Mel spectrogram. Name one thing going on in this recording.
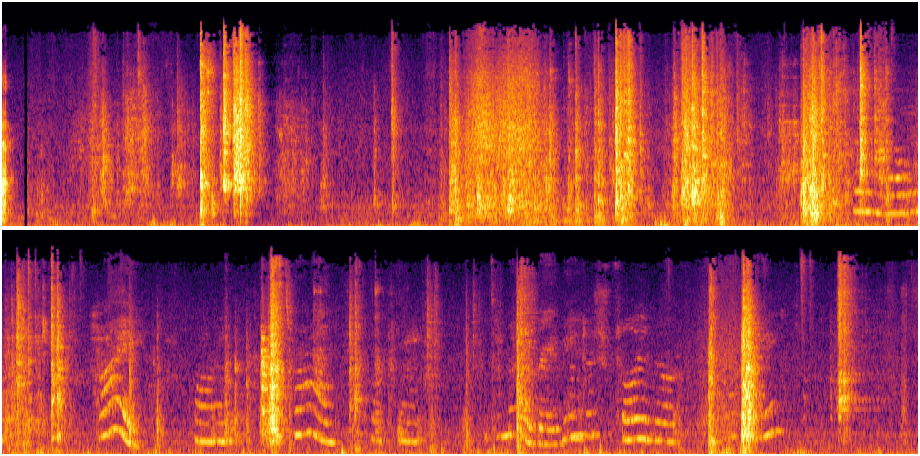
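Plastic toys clatter as they are tossed into a bin.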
